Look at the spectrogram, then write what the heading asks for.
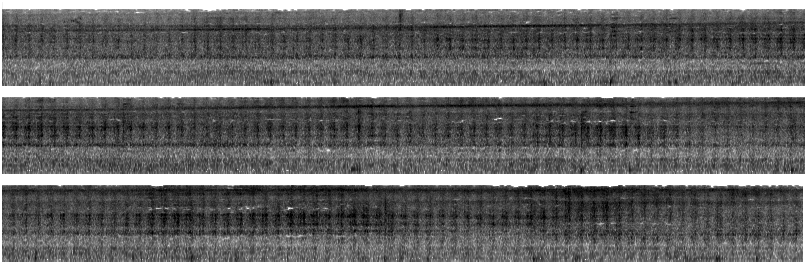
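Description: Diesel-hauled trains running side by side at speed: a steady rail rumble with wheels clacking over rail joints every second or few. A faint high whine slowly rises in pitch throughout.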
